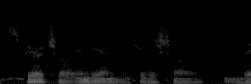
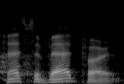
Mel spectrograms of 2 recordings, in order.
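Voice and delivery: laughing; 3 semitones higher, 12 dB louder, slower than usual. Real, not acted. Laughing while saying it.

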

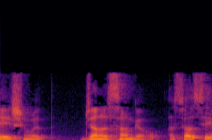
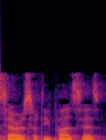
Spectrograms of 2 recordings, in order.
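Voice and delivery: normal talking voice

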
